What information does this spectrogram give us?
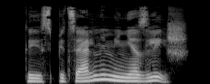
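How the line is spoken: Gloomy question. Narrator (Russian): мрачно поинтересовался Андар

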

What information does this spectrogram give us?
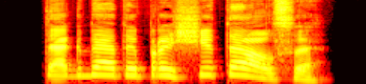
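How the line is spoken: Shrieking. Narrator (Russian): взвизгнул воришка

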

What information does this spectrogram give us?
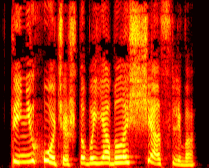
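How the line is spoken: Shout. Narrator (Russian): выкрикнула Дженни

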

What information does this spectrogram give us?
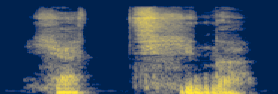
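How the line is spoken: Quiet, near whisper. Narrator (Russian): сказала девушка тихо, почти шепотом

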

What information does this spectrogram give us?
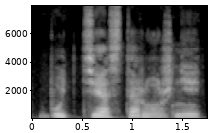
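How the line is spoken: Quiet. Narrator (Russian): тихо сказала ему Фэнзе

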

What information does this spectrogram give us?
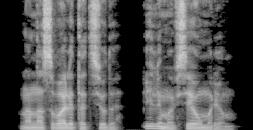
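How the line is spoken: Very quiet reply. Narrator (Russian): очень тихо ответил шеф

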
